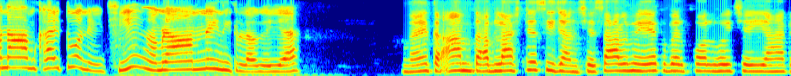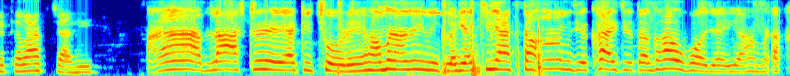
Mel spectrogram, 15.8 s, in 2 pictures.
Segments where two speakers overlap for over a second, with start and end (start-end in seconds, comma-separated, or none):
none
